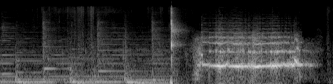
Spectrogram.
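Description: A single sharp finger snap cracks out clearly after a few short tonal notes, followed by a bright ringing chime-like tone, with no talking.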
